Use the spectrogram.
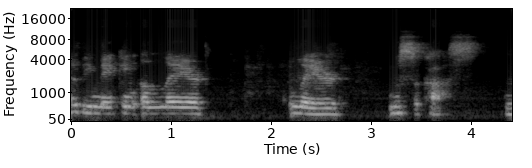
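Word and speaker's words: μουσακάς: Musakkas. Yes, the stress is on the last syllable in Greek.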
